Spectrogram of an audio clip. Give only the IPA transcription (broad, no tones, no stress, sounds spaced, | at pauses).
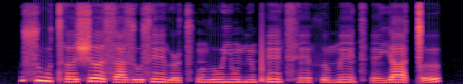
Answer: s u tʰ ɜ ʃ ɜ s a z u s ẽ ð ə˞ t͡sʼ ũ ð u j ũ bʲ ũ pʼ ẽ t͡sʰ ẽ θ ɵ m ẽ t͡sʼ ẽ j a ǀ ɵ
